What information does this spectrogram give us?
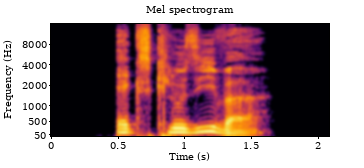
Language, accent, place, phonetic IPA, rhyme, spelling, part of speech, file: German, Germany, Berlin, [ɛkskluˈziːvɐ], -iːvɐ, exklusiver, adjective, De-exklusiver.ogg
- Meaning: 1. comparative degree of exklusiv 2. inflection of exklusiv: strong/mixed nominative masculine singular 3. inflection of exklusiv: strong genitive/dative feminine singular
